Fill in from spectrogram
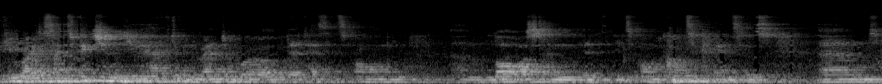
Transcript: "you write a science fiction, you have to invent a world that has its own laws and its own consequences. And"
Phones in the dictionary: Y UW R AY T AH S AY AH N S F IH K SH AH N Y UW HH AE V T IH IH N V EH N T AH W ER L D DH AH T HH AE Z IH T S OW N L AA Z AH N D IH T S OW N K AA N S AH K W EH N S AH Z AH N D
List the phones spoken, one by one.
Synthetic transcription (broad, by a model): Y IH R AY T AH S AY AH N S F IH K SH AH N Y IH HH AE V T IH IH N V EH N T AH W ER L D DH AH T HH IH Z IH T S OW N L AA S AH N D IH T S OW N K AA N S AH K W EH N S AH Z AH N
